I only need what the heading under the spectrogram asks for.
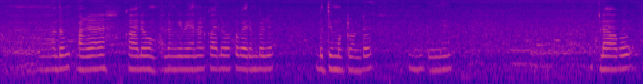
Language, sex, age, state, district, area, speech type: Malayalam, female, 60+, Kerala, Thiruvananthapuram, rural, spontaneous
